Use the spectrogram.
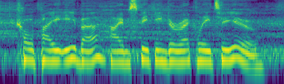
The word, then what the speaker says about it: copaiba: that you said that copaiba is supposed to be pronounced copaiba well it depends on what part of the world you're in who do we have here from Brazil today copaiba i'm speaking directly to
